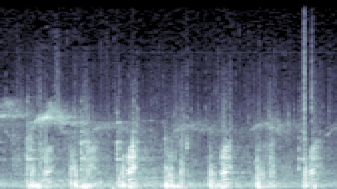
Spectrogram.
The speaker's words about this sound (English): Later, they walk past marching soldiers wearing gray uniforms and metal helmets.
